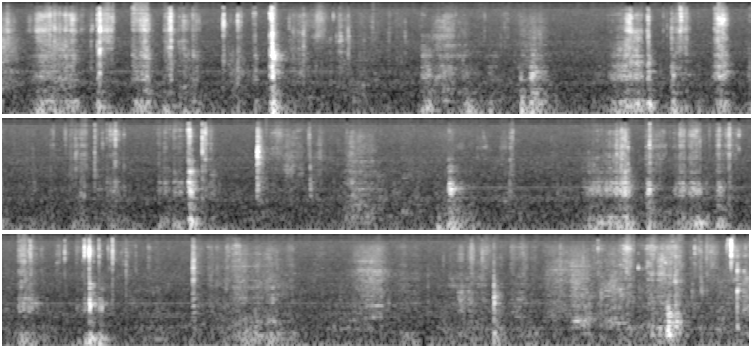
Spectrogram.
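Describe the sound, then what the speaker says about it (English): Scissors snip through a sheet of planner stickers, a quick run of small crisp cuts and paper rustles close by, steady and fairly quiet with no talking. "I'm going to cut these apart."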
